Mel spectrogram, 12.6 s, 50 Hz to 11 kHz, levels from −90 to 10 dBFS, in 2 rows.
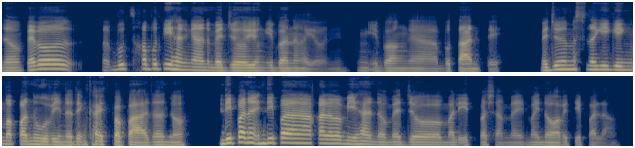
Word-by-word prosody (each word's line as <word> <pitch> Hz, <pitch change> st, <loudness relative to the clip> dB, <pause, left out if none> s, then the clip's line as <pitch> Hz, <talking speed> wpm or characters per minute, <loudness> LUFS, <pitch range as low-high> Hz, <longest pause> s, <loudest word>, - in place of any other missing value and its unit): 'no? 130 Hz, +1 st, -6 dB
Pero 205 Hz, +4 st, +3 dB, 0.4 s
bu 200 Hz, +3 st, -2 dB
sa 215 Hz, -, -4 dB
kabutihan 205 Hz, -4 st, +1 dB
nga 150 Hz, -2 st, +1 dB
'no 140 Hz, -, -6 dB
medyo 130 Hz, 0 st, 0 dB
yung 130 Hz, 0 st, -2 dB
iba 120 Hz, -1 st, -3 dB
na 120 Hz, -1 st, -9 dB
ngayon 100 Hz, -1 st, -16 dB, 0.3 s
yung 125 Hz, -, -16 dB
ibang, 115 Hz, 0 st, -8 dB
ah, 110 Hz, -1 st, -10 dB
botante, 110 Hz, -2 st, -4 dB, 0.3 s
medyo 150 Hz, +7 st, -1 dB
mas 190 Hz, 0 st, -5 dB
nagiging 175 Hz, -2 st, 0 dB
mapanuri 145 Hz, -3 st, +1 dB
na 125 Hz, -, 0 dB
din 135 Hz, 0 st, -1 dB
kahit 135 Hz, -4 st, +2 dB
papaano 120 Hz, -1 st, +2 dB
no. 120 Hz, +1 st, -5 dB, 0.3 s
Hindi 200 Hz, +5 st, +6 dB
pa 240 Hz, -, +8 dB
na 225 Hz, -, +6 dB
hindi 205 Hz, +3 st, +2 dB
pa 205 Hz, -2 st, +5 dB
karamihan 170 Hz, -6 st, +2 dB
no 120 Hz, -2 st, -5 dB
medyo 120 Hz, -1 st, -3 dB
maliit 115 Hz, -1 st, -7 dB
pa 115 Hz, -, -8 dB
siya, 110 Hz, -, -12 dB
may 110 Hz, 0 st, -10 dB
minority 115 Hz, -1 st, -6 dB
pa 110 Hz, -, -13 dB
lang, 100 Hz, 0 st, -21 dB
130 Hz, 190 wpm, -22 LUFS, 115-175 Hz, 0.4 s, pa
